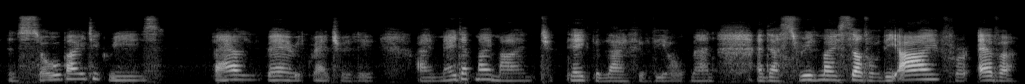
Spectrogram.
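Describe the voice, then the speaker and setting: A woman voicing a young male wizard student who reads a horror story aloud to his friends, slow and hushed at times. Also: medium pitch, gravelly, a little hiss or hum, low-quality recording. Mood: dramatic. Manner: slow, hushed dramatic reading. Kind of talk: audiobook fan fiction reading.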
